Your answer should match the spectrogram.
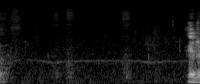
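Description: Felt-tip marker writing on paper: faint, soft strokes as a number is written, over a thin steady high-pitched tone. A man's voice starts again just at the end.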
